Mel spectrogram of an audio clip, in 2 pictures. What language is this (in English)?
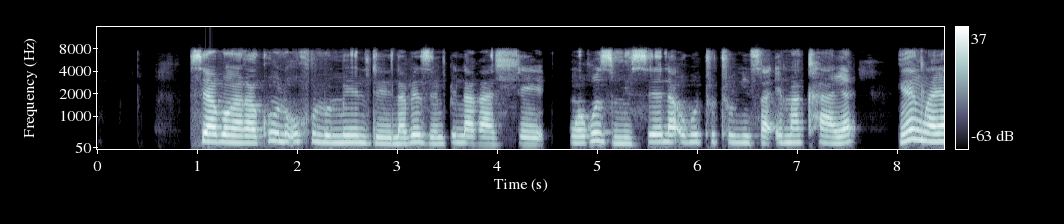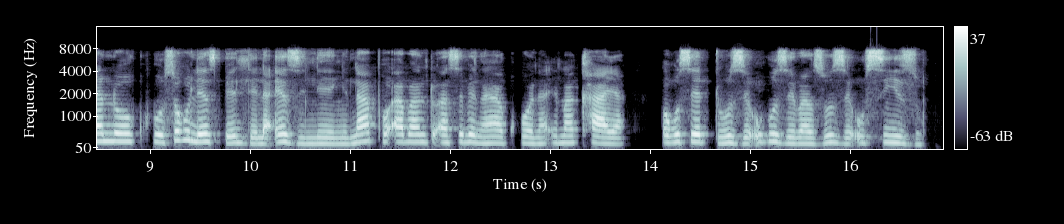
North Ndebele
